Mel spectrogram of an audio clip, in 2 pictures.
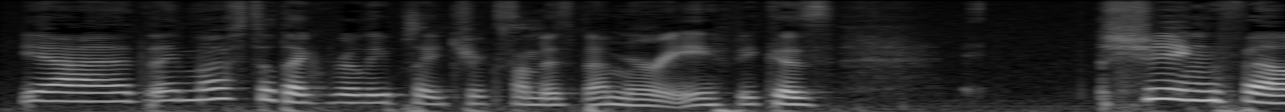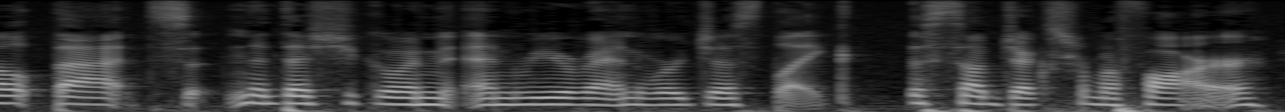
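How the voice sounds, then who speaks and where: A woman with a slightly low voice co-hosts a podcast. She reads listener comments aloud and drops in casual, expressive asides as she goes, in a chatty conversational style. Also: measured pace. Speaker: podcast co-host.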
